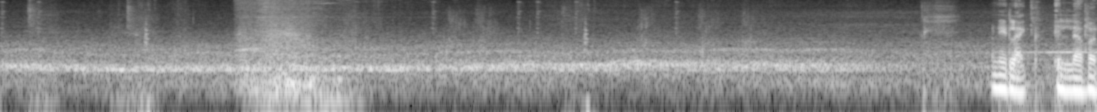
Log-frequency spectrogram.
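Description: A low, steady ambient drone hums throughout.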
